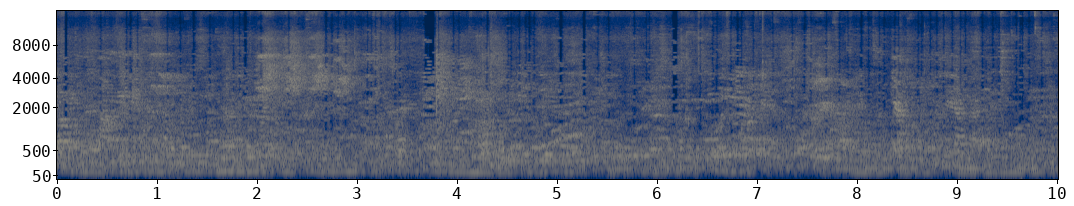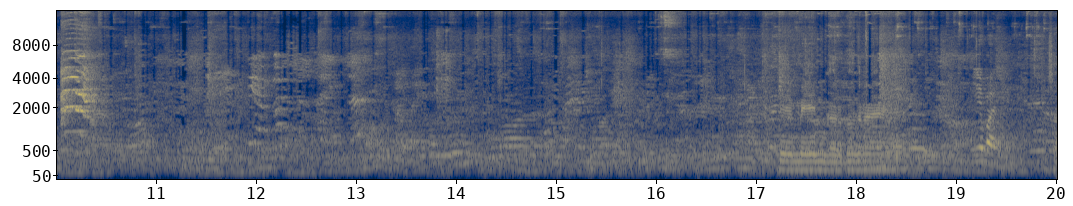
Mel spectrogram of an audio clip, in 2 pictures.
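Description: A crowd of men and women murmur and chatter nearby indoors.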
